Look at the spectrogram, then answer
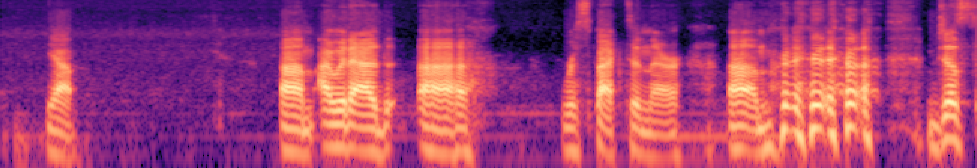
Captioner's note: laughs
